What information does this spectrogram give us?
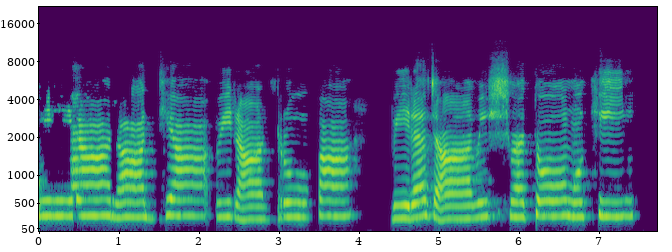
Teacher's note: dha is a Mahaprana in Veeraradhya, and Vishwato Mukhi kha is a Mahaprana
